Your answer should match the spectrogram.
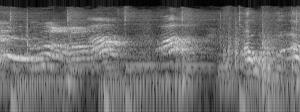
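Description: Young children's high voices calling and chattering over background music, with brief breaks between outbursts.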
